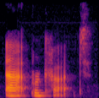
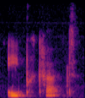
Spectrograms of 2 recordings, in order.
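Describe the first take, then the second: First: The first vowel is short, as in 'cat'. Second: The first vowel is long, as in 'cake'. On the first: The speaker calls it right. "Ap, apricot" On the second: The speaker calls it wrong. "not apricot"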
